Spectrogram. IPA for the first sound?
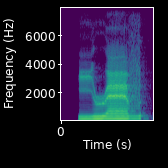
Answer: i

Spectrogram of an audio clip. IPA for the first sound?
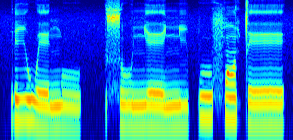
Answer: ɾ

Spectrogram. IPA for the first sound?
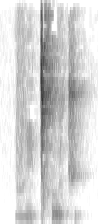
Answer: v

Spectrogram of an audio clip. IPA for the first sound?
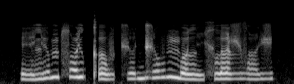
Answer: e̤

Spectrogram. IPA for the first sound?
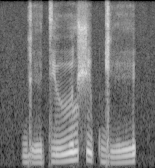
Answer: ɡʱ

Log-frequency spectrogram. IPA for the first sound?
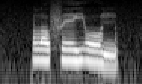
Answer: lˠ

